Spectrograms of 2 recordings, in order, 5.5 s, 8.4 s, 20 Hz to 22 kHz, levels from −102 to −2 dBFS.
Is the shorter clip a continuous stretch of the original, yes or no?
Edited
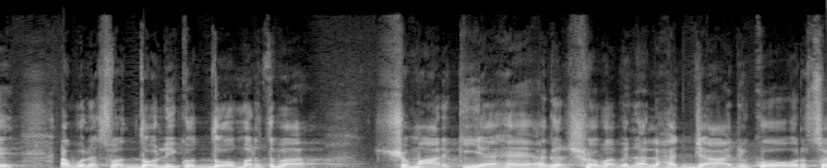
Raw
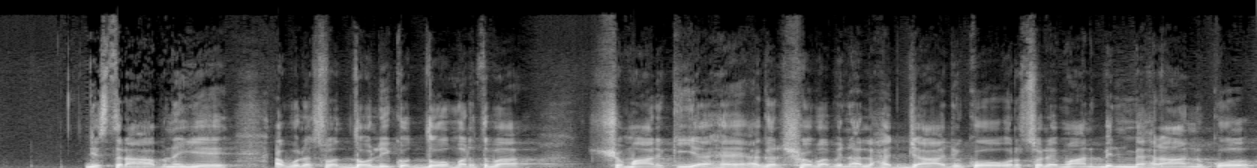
yes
